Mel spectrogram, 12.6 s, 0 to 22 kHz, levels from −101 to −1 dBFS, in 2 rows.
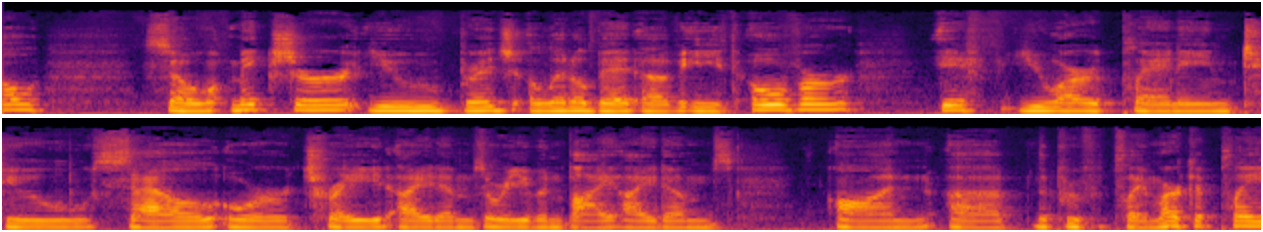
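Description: No technical faults occur anywhere in the audio.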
